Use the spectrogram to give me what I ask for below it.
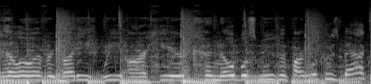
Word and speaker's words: Knoebels: We are at Knoebels, and it is pronounced Knoebels for those of you who aren't aware. It is Knoebels Resort, the largest free admission amusement park in the country.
